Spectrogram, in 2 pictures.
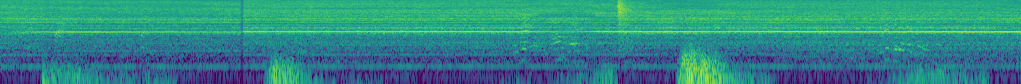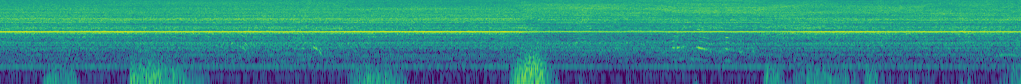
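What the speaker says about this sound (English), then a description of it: "dry fluidization is taking place by the hot air." A laboratory fluidized bed dryer blowing hot air through a bed of particles gives a steady, loud broadband rush with a constant whine, broken by several soft low thumps over its length.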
